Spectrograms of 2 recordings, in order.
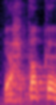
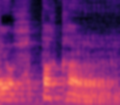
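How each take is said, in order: First: يحتقر read "yahtaqir", ya first, i last; active vowels. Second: يحتقر read "yuhtaqar", yu first, a last; passive vowels. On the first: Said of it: "حول من مبني للمعلوم لمبني". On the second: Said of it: "لمبني المجهول لمبني معلوم". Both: Shown as a demonstration.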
